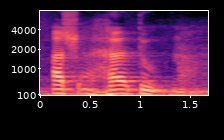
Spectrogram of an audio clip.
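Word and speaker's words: أشهد: pada saat mengucapkan syahadat Asyhadu biasa diucapkan A1 karena terlalu Hai cepat jadi harusnya haknya diucapkan Asyhadu Ayo biasanya diucap asal to jadi haknya hilang itu biasanya disitu nah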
